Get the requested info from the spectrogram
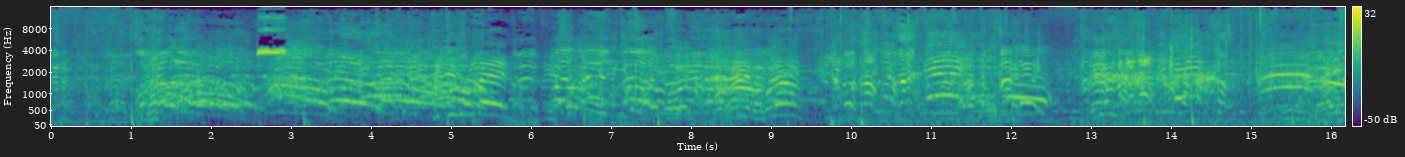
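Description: Many voices shouting and calling over one another, players and spectators at a football match, with a few thuds of the ball being kicked in the first few seconds. A short, high referee's whistle blast sounds about two and a half seconds in.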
